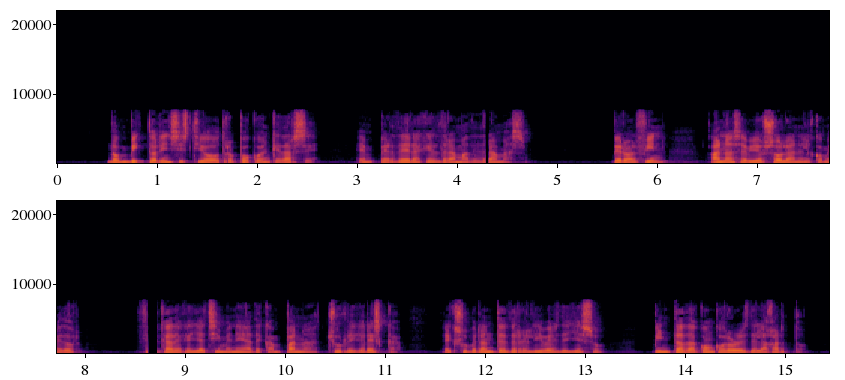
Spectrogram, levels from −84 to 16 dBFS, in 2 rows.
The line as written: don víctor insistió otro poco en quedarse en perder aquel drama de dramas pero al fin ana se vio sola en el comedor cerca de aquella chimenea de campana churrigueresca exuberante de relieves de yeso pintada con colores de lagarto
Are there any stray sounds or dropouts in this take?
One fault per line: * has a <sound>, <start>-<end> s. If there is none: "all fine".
* has a dropout, 4.3-4.3 s
* has a dropout, 8.6-8.7 s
